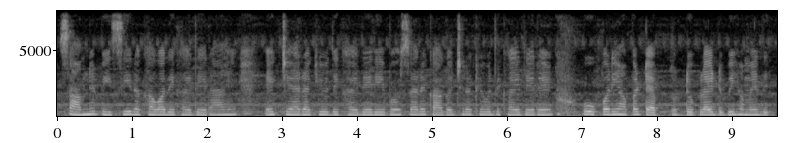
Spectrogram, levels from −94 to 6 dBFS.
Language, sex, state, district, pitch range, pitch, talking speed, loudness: Hindi, female, Uttar Pradesh, Deoria, 185-195 Hz, 190 Hz, 200 wpm, -29 LUFS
